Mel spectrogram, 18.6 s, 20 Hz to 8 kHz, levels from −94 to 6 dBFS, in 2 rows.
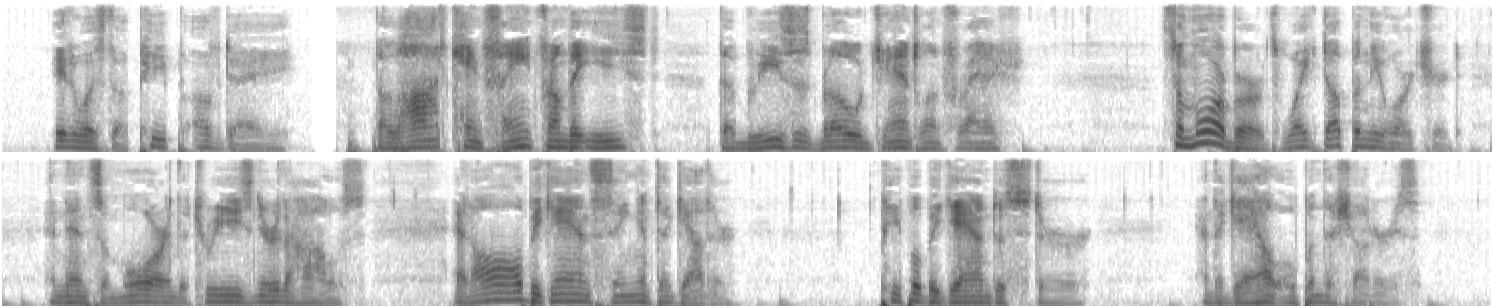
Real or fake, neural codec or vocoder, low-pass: real; none; 7.2 kHz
